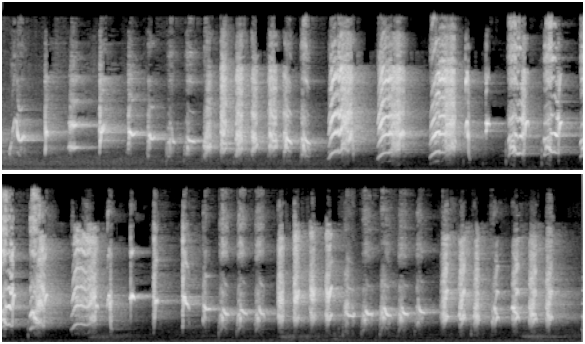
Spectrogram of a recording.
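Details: Long-tailed shrike, agitated and singing hard in response to another shrike type, pours out rapid harsh chatter: dense rattling bursts of scratchy notes, several per second, mixed with high squeaks and whistled slurs, almost without pause over a low hum.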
